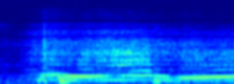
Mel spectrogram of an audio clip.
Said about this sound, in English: Selfish and stupid is how police have described dangerous hooning behaviour as part of a crackdown on the Sunshine Coast. This car spinning out of control and coming frighteningly close to the person filming the stunt.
